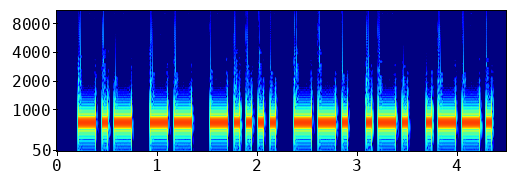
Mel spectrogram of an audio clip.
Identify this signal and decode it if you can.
Morse code, heard as a keyed tone, about 21 wpm, 700 Hz. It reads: KM6GRP
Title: USA Callsign DE Callsign - 6 Characters - 20wpm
